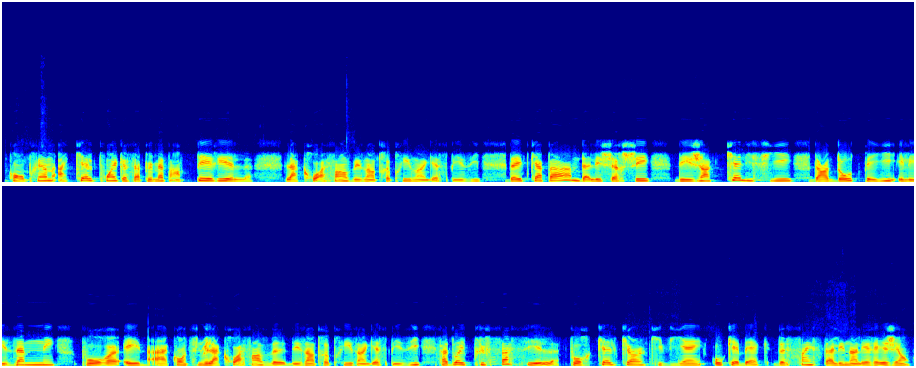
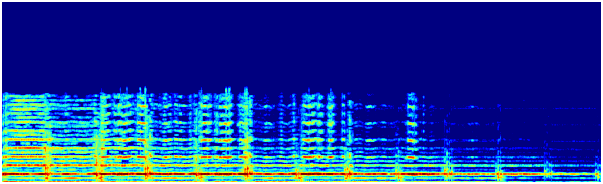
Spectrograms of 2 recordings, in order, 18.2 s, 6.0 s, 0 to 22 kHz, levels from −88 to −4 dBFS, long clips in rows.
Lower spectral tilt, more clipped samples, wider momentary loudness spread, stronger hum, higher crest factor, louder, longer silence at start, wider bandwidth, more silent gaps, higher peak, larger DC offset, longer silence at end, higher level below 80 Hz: first, -8.5 dB/octave vs 0 dB/octave; second, under 0.1% vs 0.3%; second, 7 LU vs 18 LU; neither; first, 20 dB vs 10 dB; second, -22 LUFS vs -8 LUFS; about the same, 0.05 s vs 0 s; second, 5.2 kHz vs 11 kHz; neither; about the same, -2 dBFS vs 0 dBFS; neither; about the same, 0.05 s vs 0.05 s; second, -68 dBFS vs -36 dBFS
